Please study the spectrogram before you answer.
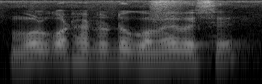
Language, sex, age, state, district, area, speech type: Assamese, male, 18-30, Assam, Goalpara, urban, spontaneous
